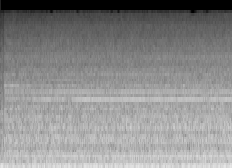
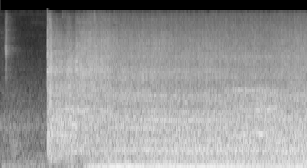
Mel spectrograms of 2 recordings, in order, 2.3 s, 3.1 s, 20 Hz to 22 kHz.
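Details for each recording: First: 1991 Ford F-250 5.8L 4x4, first start after sitting about two years: engine holds a steady fast drone stuck near 2000 rpm, never dropping to idle; high idle traced to faulty throttle position sensor. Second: 1991 Ford F-250 5.8L 4x4 after throttle position sensor replaced (now 0.94 V closed, 4.5 V wide open, was 1.9 V causing 2000 rpm idle): quick crank, catches at once, settles into steady even idle, no knocks or misses; healthy.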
